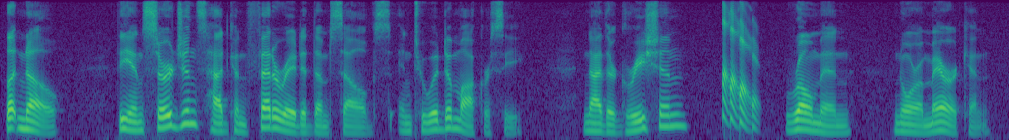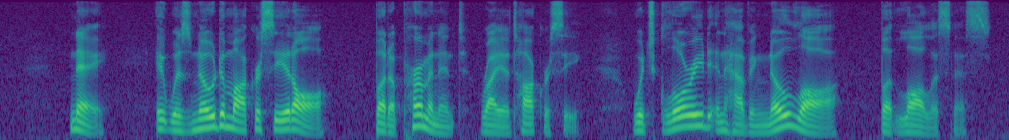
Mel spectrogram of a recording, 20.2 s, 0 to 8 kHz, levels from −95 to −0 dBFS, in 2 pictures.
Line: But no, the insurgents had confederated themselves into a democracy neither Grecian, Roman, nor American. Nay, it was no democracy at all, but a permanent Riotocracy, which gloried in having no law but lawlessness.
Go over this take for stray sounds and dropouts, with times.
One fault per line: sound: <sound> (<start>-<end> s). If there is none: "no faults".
sound: chirp (7.2-7.6 s)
